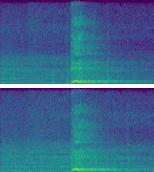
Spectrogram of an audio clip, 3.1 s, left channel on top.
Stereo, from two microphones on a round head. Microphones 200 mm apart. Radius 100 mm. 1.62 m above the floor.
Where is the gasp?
35° left (ahead or behind), 1.4 m.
